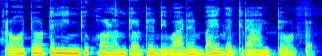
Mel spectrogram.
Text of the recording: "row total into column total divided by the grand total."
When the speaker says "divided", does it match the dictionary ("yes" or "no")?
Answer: yes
